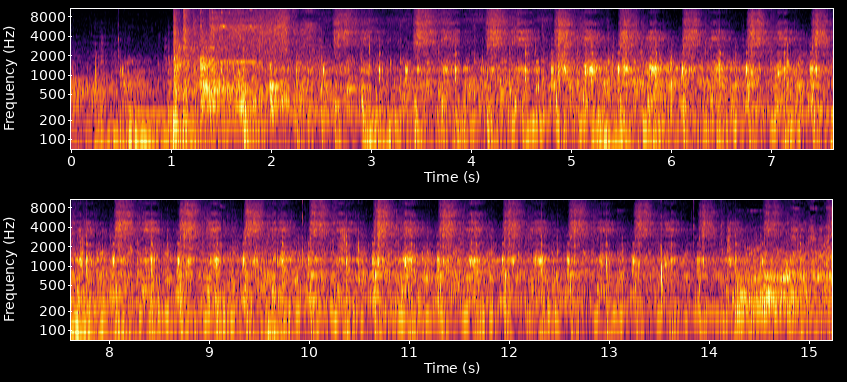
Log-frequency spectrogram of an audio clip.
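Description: A machine clanks in a steady, rapid rhythm in a large echoing hall.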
